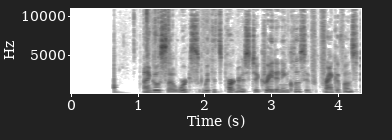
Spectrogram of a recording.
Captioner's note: speaking French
